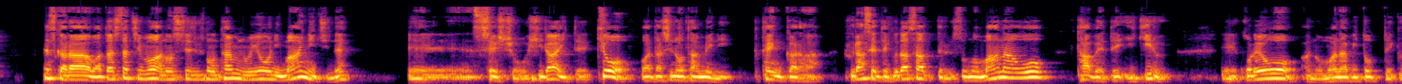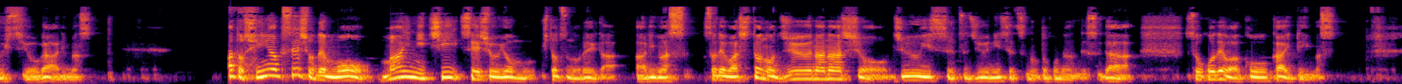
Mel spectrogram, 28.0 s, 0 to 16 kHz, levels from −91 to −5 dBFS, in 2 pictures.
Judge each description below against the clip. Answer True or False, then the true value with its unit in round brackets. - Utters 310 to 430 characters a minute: False (295 characters per minute)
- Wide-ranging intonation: False (3.4 semitones)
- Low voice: False (215 Hz)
